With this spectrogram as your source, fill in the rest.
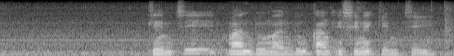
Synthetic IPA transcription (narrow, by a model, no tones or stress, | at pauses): ɡ̥e̤mt͡ʃimand̪umand̪ukaŋisineɡ̥i̤mt͡ʃi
